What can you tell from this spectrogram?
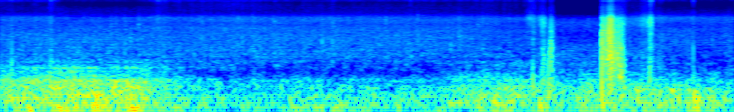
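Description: Thunder rumbling low, loudest in the first second and a half and then fading, over steady rain. A sharp knock about six seconds in, with a couple of fainter ones around it.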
